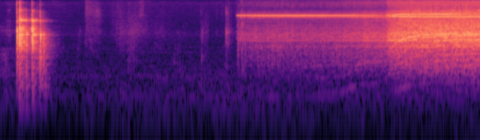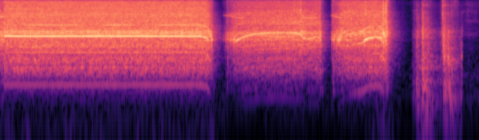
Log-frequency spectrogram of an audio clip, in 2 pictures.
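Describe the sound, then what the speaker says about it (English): An electric drill boring a hole in a wooden screwdriver handle for a DIY toy: a close, loud whine that starts, rises in pitch and holds steady, then cuts off, followed by short bursts and clatter. "Now I'll drill a hole in the screwdriver handle for the shank."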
